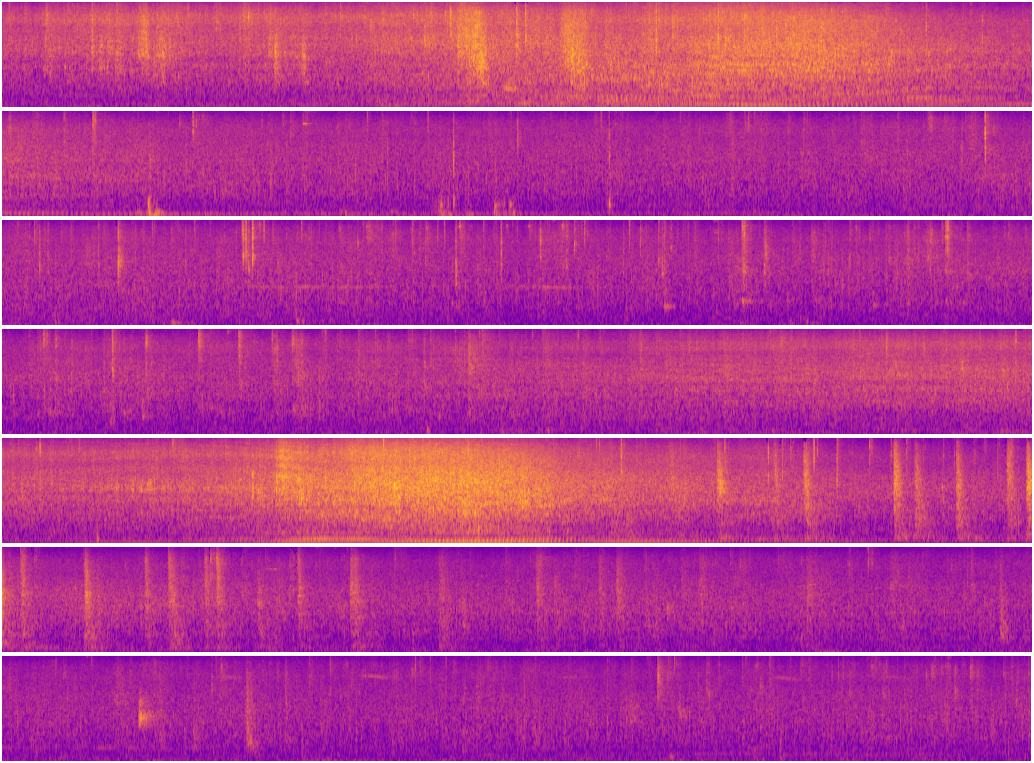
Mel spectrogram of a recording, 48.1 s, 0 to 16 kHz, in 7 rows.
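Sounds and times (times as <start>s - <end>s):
car on wet road: 0.0s - 48.0s
rain on a wet street: 0.0s - 48.0s
sharp drips ticking: 0.0s - 48.0s
motor scooter passing: 0.6s - 10.8s, 24.1s - 33.3s.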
